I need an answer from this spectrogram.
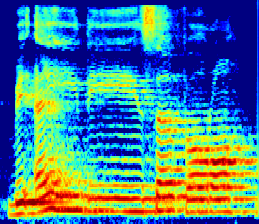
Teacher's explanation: ای یا لین معروف طریقے سے پڑھیں گے. دی یا مدہ ہے 2 حرکات لمبا کریں گے. سفرہ میں سین فا جلدی پڑھیں گے، را پر پڑھیں گے.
